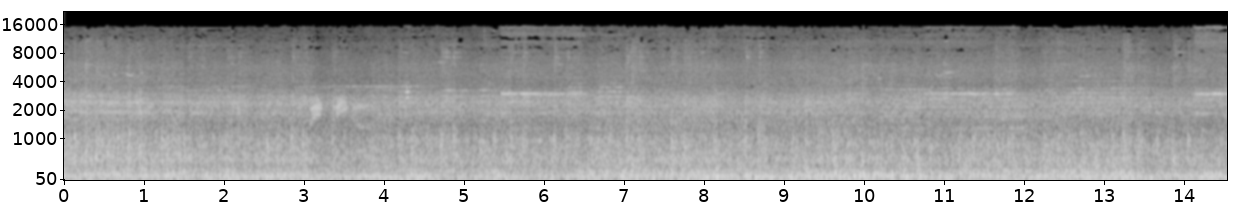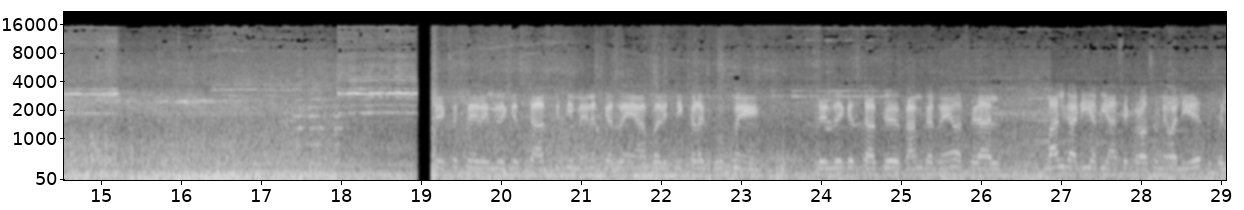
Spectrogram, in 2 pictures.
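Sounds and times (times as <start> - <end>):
train rumbling on rails: 0.0 - 18.2, 19.1 - 29.0
high wheel squeals: 3.3 - 7.3, 10.1 - 13.4, 14.0 - 17.4.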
